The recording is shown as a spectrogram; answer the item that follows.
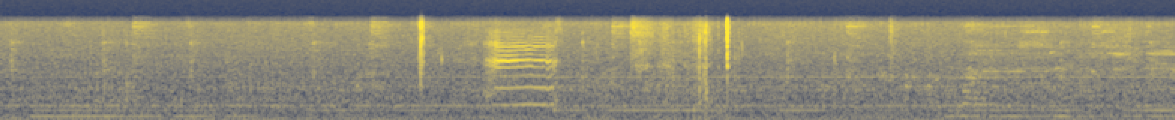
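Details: Mimi, a talkative cat at the Aicat cat café in Sendai, greeting with a single short, clear meow midway, set against a quiet indoor room with faint ticking and clicks.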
